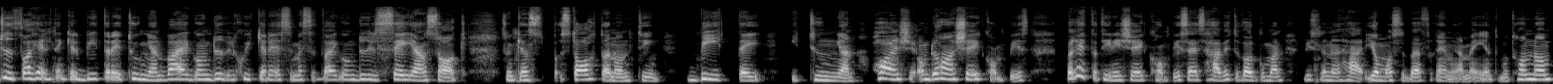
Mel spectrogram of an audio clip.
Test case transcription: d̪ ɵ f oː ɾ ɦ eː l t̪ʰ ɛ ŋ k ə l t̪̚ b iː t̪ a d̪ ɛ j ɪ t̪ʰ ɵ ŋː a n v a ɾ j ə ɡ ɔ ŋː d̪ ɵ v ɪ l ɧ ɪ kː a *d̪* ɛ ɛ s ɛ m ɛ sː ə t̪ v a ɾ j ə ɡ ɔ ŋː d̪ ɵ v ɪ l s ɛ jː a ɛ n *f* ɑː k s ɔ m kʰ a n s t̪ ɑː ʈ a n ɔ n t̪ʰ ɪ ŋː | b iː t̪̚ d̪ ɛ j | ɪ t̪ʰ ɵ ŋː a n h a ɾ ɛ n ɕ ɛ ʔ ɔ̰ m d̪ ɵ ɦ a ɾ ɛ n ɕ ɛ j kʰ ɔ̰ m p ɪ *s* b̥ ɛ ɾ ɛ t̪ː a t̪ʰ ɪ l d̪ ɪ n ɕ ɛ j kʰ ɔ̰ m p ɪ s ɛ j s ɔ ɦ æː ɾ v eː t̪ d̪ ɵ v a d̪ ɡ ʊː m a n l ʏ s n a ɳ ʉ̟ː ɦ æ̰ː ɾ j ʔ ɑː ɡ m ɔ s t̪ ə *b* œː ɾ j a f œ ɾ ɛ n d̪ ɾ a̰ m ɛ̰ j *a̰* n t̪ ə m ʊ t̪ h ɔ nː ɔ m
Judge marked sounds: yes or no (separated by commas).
yes, no, yes, yes, no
